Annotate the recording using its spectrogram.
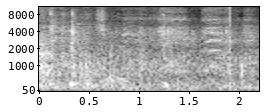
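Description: Steady background hiss with one short, quiet spoken word about half a second in.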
